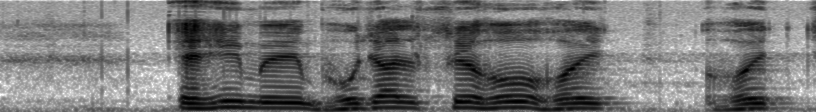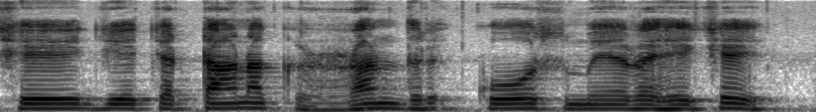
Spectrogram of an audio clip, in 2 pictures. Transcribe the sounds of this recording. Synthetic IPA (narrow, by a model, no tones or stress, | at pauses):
eɦimẽbʱuːd͡ʒəlsɪɦoɦ | ɦoːɪt̪t͡ʃʰed͡ʒeːt͡ʃəʈːaːnəkɾə̃nd̪ʱkoːsmẽɾəɦet͡ʃʰe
